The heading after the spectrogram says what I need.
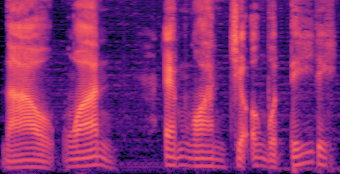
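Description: A man's voice: low-pitched, takes it slowly, fairly bright tone, pitched below the performer's own voice. A man voicing a drunk, lecherous and cruel old male official who slurs and threatens. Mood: leering. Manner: slurring, leering, then menacing threats.

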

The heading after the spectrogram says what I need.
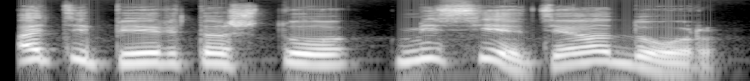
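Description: Male reader as a sensible young vampire woman, raised pitch, dry sound. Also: huge pitch swings, a little slow, warm tone, no echo, heavily acted. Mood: weary. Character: prim young female vampire, sensible and weary.

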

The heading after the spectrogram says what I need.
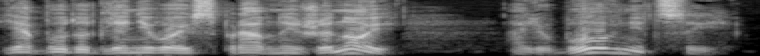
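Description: A man's voice: sits low, sing-song, normal speed, a little mellow, dry recording, studio quality. A man voicing a passionate, restless married woman in an audiobook, pleading and melodramatic. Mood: bitter complaint.

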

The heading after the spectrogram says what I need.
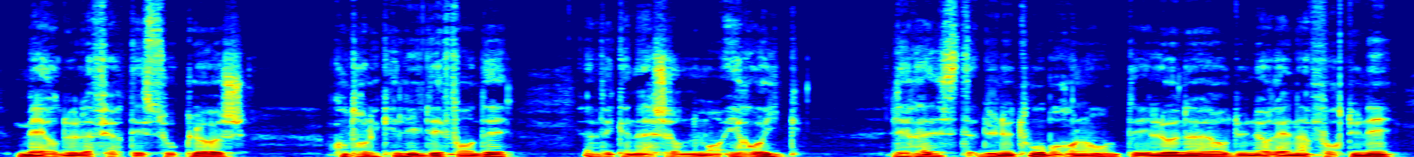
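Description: A man reading a literary short story aloud in a measured, expressive storytelling manner. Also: fairly low pitch, husky, no room sound, studio quality. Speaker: reader.

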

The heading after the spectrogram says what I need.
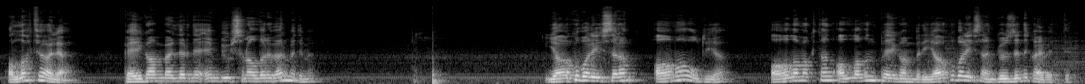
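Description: A man's voice: medium pitch, mellow. A man preaching a sermon, emphatic and full of rhetorical questions to his congregation.

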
